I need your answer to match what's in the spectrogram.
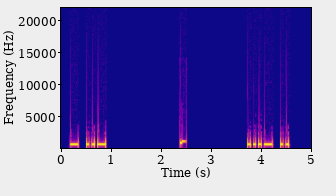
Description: Morse code, heard as a keyed tone, about 22 wpm, 700 Hz. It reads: TU VI
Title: Top Two Letter Combinations in Words 22wpm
